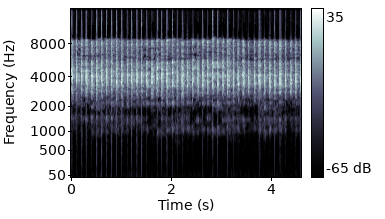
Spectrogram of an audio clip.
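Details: Rough, extended laugh of a Collared kingfisher: a fast string of harsh, rasping notes that stay steady in pitch and pace for several seconds. Faint ticking is audible beneath.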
